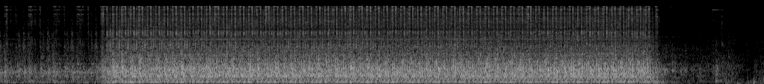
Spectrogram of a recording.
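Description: A sewing machine runs with a steady rapid whirr.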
